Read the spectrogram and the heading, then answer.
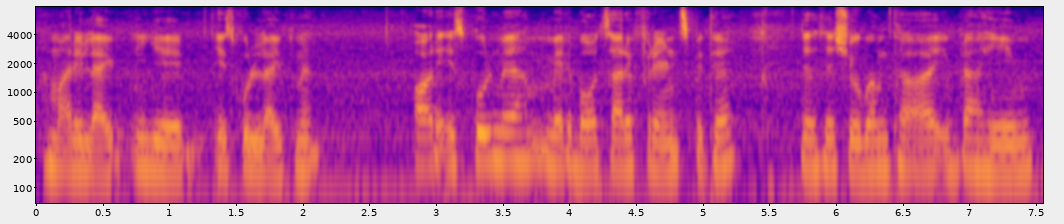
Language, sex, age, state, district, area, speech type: Urdu, male, 18-30, Delhi, South Delhi, urban, spontaneous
